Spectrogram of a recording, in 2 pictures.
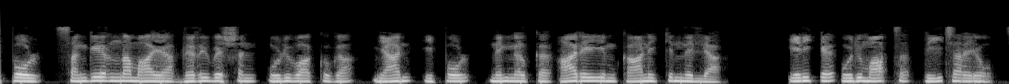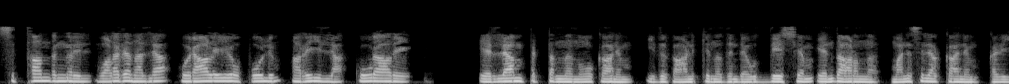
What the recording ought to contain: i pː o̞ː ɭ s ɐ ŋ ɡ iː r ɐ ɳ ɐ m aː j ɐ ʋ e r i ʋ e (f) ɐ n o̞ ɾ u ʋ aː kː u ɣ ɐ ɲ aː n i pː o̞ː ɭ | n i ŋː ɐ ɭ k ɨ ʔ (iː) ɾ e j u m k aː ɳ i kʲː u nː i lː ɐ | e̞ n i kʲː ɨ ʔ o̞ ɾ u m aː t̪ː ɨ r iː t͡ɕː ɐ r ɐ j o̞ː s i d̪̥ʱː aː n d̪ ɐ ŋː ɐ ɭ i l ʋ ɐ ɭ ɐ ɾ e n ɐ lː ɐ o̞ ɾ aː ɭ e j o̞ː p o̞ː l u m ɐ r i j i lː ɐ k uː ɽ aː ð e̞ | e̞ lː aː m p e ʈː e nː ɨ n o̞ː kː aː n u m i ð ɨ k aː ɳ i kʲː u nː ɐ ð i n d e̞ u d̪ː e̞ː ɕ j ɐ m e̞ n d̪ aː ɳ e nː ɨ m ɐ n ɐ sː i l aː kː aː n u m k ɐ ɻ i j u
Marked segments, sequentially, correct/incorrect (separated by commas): incorrect, incorrect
